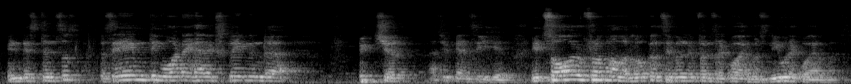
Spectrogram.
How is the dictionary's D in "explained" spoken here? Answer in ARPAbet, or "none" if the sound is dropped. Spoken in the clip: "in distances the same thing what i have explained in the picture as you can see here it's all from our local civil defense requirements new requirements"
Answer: D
